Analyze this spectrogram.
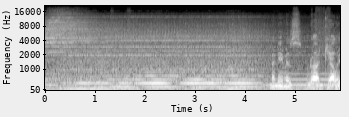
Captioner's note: helicopter blades chopping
